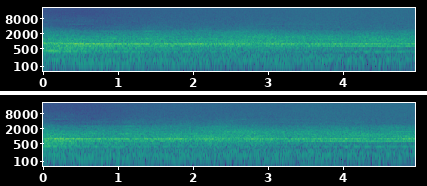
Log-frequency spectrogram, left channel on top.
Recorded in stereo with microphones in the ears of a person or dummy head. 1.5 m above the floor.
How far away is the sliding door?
I don't hear a sliding door.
